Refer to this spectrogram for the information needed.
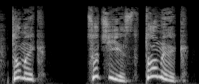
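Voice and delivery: high, loud cries of alarm; frightened calling. A narrator's reading. Sid shaking his silent brother, crying out alarmed. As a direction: shout in rising worry for someone unresponsive. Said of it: "z przerażeniem patrzył mu w twarz".

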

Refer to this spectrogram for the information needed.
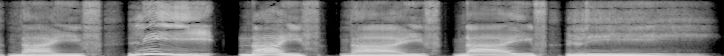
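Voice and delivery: loud barking newt calls; barking creature. A narrator's reading. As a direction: bark the word like an animal. Newts bark at the humans.

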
